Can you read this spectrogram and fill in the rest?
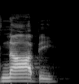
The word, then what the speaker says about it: nabi: Now, the word for prophet in Hebrew is nabi. You would spell it in English N-A-B-I.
